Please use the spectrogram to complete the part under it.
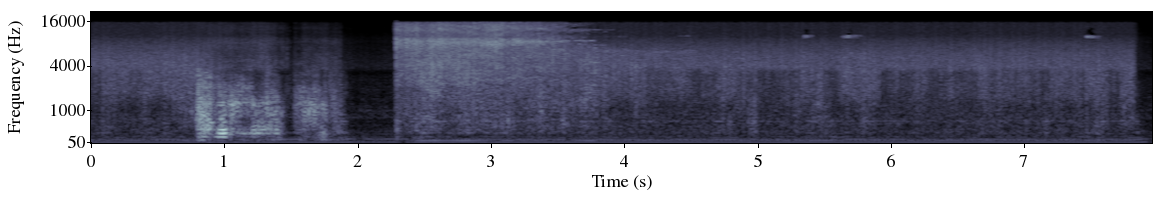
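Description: A pressure washer sprays water hard onto concrete with a steady hiss.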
